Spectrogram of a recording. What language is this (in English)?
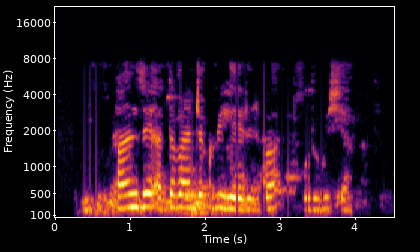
Kinyarwanda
